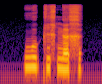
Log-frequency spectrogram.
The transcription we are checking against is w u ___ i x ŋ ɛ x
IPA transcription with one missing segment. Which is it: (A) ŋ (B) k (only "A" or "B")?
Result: B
